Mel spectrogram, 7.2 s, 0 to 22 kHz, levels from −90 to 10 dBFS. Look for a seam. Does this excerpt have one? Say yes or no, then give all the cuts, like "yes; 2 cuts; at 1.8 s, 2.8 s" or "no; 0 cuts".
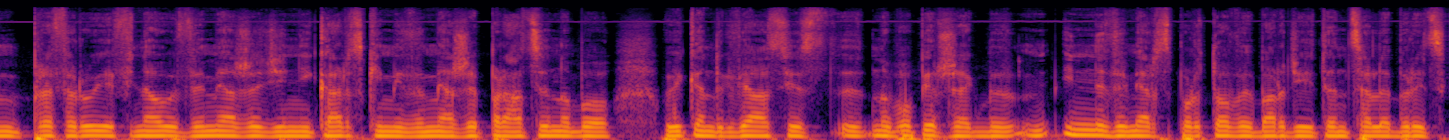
no; 0 cuts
